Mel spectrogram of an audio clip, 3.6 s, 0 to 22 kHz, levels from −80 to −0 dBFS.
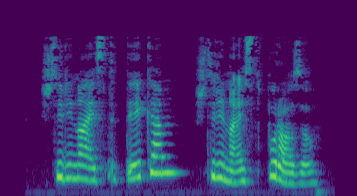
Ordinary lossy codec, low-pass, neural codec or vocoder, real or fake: MP3, 48 kbps; 19.8 kHz; none; real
